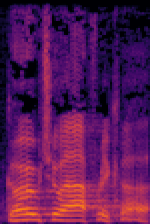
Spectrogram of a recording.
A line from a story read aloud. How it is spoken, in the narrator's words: boomed from within the wardrobe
